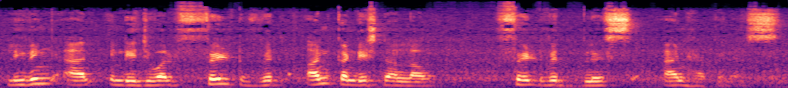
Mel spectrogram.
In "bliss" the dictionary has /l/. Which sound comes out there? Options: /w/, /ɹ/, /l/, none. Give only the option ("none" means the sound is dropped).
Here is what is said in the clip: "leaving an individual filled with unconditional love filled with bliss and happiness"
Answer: /l/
